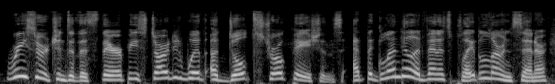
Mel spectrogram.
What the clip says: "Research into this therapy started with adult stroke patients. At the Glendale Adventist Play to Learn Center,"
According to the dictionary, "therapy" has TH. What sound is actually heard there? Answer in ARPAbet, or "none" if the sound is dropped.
TH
